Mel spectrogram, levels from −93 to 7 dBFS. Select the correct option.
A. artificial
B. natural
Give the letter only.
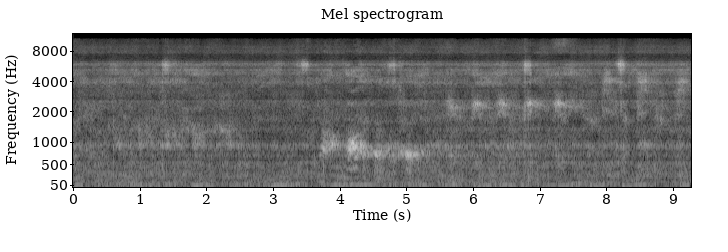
A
